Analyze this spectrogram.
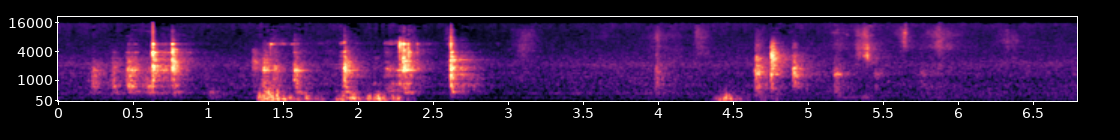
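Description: Metal clanks and knocks from a tractor's three-point linkage as an iron tie rod is fitted and pinned to a vineyard shoot-tying machine. They come in three short bouts: one at the start, a longer one from about one to nearly three seconds in, and one around four and a half seconds in.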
